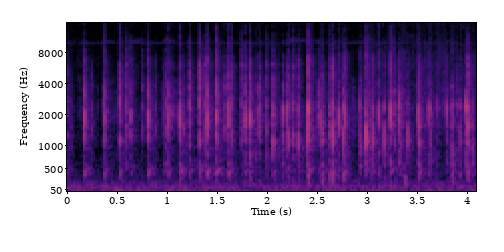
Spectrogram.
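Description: A dark leather folio tablet case is held in both hands and tapped rapidly with the fingernails, making a quick, typing-like clatter of short, dry clicks with a bright edge. The taps follow one another closely and unevenly, with almost no ring after each one.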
